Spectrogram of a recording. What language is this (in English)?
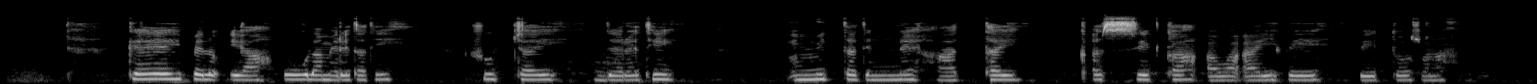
Wolaytta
